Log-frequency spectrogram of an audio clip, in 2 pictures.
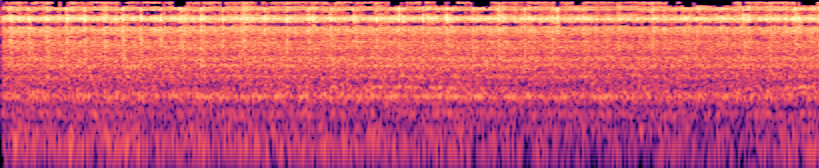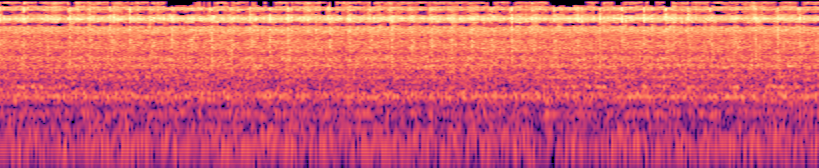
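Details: Holden Torana LC after refitting the machine-shop manifold and adjusting timing by ear, heard from behind at the low exhaust: deep, full idle with a steady, even rhythm. The flat spot is gone, though it still seems to need bigger jets. Normal idle.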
